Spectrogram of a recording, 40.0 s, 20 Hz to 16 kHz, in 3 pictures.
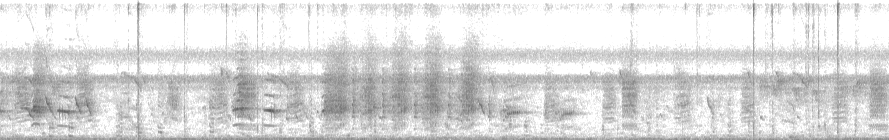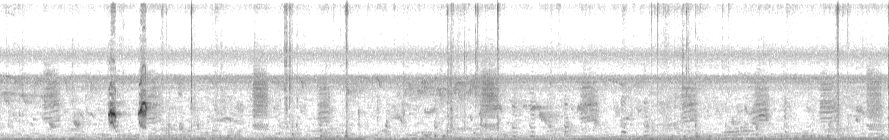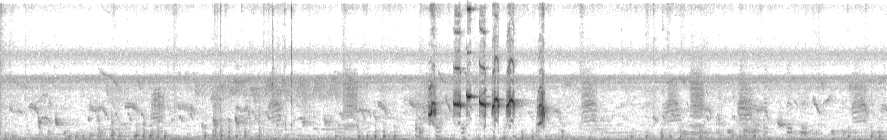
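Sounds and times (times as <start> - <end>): faint bird chips: 32.9 - 34.9
songbird short sharp chirps: 32.9 - 34.9.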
